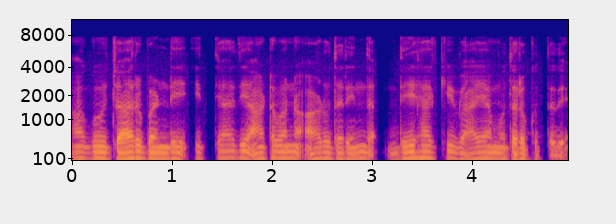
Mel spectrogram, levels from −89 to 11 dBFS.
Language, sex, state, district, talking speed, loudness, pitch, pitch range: Kannada, male, Karnataka, Dakshina Kannada, 95 wpm, -20 LUFS, 105 Hz, 100-110 Hz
